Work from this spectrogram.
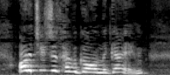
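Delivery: put-on bright, light tone. Retelling asking her if she had a go in the game: put-on happy voice. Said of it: "I said it in a happy voice".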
